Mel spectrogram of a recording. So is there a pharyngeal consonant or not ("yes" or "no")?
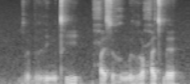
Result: yes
